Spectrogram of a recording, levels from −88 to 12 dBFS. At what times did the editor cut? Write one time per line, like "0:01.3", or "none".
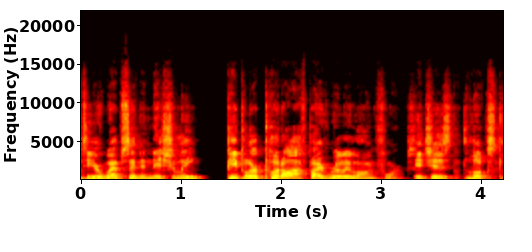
0:01.3
0:03.3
